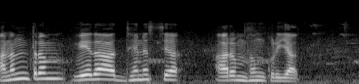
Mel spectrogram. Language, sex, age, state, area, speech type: Sanskrit, male, 18-30, Bihar, rural, spontaneous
